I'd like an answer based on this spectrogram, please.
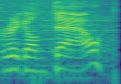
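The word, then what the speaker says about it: Rigondeaux: That's coming up in about 3 weeks, and Tete's talked about fighting Rigondo, or as he's correctly pronounced with the Spanish accent, Rigondao.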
